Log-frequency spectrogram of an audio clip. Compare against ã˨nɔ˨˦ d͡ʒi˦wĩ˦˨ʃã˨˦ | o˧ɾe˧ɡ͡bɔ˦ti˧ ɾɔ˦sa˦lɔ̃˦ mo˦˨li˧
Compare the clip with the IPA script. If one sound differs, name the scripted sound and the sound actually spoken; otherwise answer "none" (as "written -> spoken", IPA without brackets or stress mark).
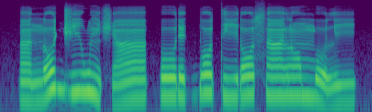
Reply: a˦ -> ã˦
